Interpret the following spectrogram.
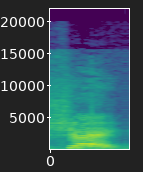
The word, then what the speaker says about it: Shia: It's Shay.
